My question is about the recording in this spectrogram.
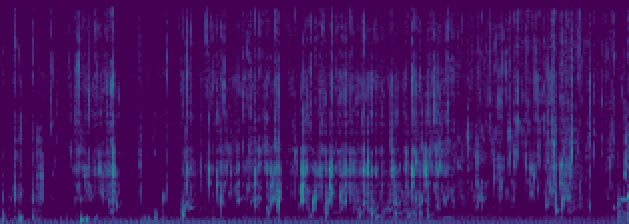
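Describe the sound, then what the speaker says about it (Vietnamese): A clear, cold stream of water pours and trickles steadily from a tap beside rice fields, a soft, continuous gurgle close by with no talking. "Và vòi nước này các bạn này. Nước trong vắt này."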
